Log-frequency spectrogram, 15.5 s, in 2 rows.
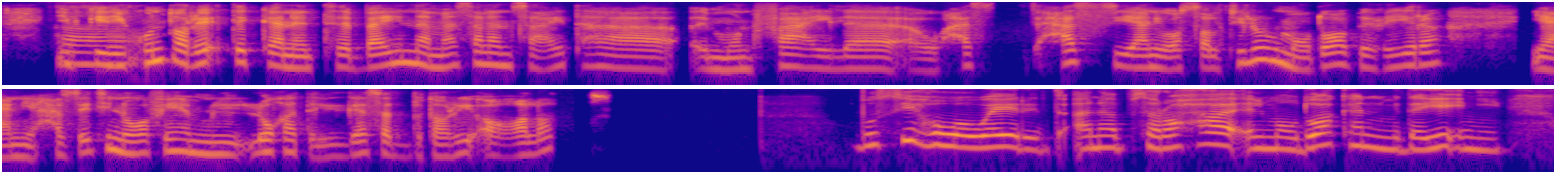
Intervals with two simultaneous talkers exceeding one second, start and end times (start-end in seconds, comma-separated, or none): none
